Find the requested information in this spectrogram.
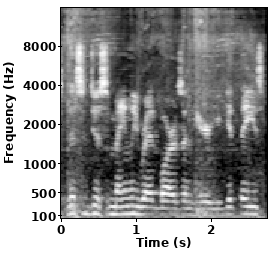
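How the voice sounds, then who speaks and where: A man with a Southern US accent at a moderate pace, medium in pitch, with audible room echo and noticeable background noise. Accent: Southern US, slurred. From US South. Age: old. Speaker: gaming youtuber. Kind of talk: gameplay commentary. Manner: mumbling; casual, halting.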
